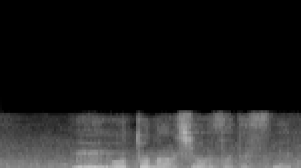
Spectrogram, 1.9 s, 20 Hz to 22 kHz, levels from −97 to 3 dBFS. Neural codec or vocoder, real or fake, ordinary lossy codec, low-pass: autoencoder, 48 kHz, 128 numbers a frame, DAC-VAE, trained on Japanese speech; fake; none; 7.2 kHz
